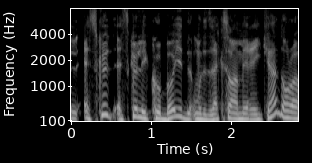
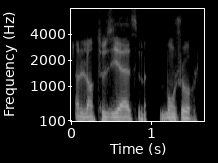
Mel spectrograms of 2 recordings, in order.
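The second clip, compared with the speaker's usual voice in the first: flat sarcastic; 8 semitones lower, slower than usual. Real, not acted. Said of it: "Hicham ou de l'enthousiasme?".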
